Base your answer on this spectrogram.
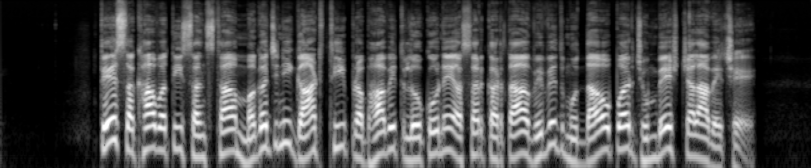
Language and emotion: Gujarati, neutral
